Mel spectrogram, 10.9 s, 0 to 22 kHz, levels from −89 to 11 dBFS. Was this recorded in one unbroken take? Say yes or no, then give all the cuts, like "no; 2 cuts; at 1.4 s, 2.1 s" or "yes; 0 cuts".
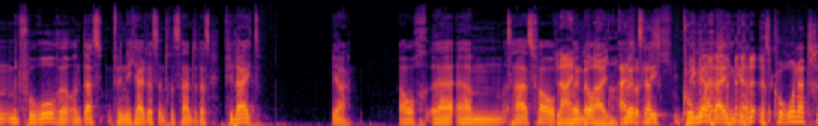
no; 3 cuts; at 2.8 s, 6.8 s, 8.1 s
